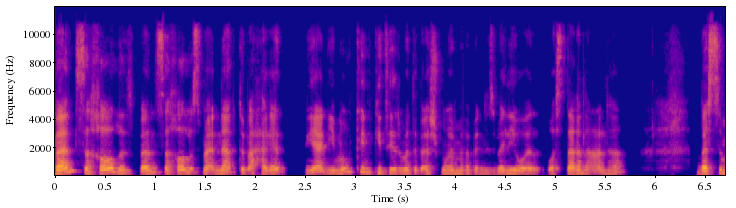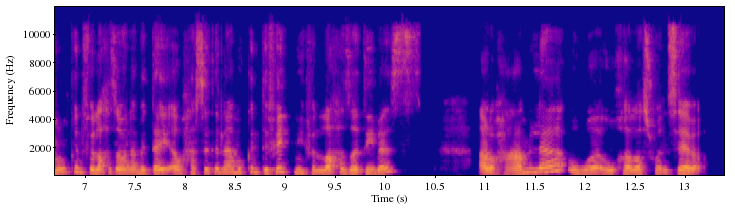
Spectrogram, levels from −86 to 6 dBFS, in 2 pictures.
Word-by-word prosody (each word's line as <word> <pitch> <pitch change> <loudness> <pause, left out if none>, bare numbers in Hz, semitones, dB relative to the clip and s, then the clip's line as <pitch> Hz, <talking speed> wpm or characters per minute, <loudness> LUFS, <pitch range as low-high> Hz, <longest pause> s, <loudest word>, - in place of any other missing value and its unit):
بانسى 280 +4 +6
خالص، 245 -5 +3
بانسى 250 +6 +2
خالص، 250 +2 -1
مع 215 - +1
إنها 240 +7 0
بتبقى 270 0 -3
حاجات 235 +6 -2 0.2
يعني 195 -1 0
ممكن 280 +3 -3
كتير 255 +1 -3
ما 255 - -1
تبقاش 230 0 -5
مهمة 230 0 -3
بالنسبة 190 -1 -5
لي 230 +2 0
و 190 -2 0
واستغنى 205 +4 0
عنها. 200 +5 -7 0.7
بس 205 +2 +4
ممكن 265 +5 -1
في 260 -3 +1
لحظة 255 +1 +2
وأنا 250 0 0
متضايقة 235 +2 +2
وحسيت 245 +3 -4
إنها 255 -1 0
ممكن 260 +2 -4
تفيدني 250 0 -1
في 220 - -10
اللحظة 220 +2 +3
دي 240 +4 -3
بس، 320 +10 -3 0.6
أروح 205 +1 +3
عاملة 280 - +2
و 220 -2 +1
وخلاص 215 0 0
وأنساه 210 +2 +2
بقى. 185 - -1
235 Hz, 175 wpm, -24 LUFS, 210-260 Hz, 0.7 s, بانسى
